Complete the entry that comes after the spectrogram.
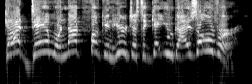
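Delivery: high, sustained mock yell; exasperated outburst. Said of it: "never yells and screams or raises his voice".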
